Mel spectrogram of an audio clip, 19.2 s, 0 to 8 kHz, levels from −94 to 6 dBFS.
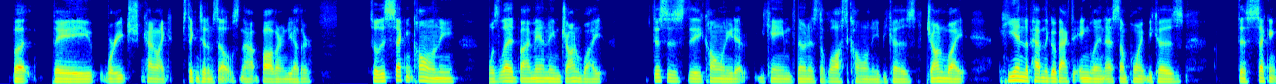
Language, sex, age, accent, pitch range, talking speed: English, male, 20-39, American, 100-110 Hz, 170 wpm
